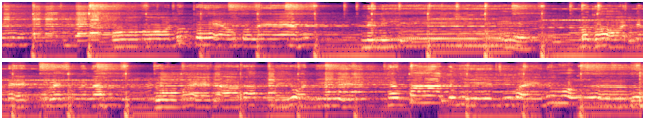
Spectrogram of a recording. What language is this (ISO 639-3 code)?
tha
